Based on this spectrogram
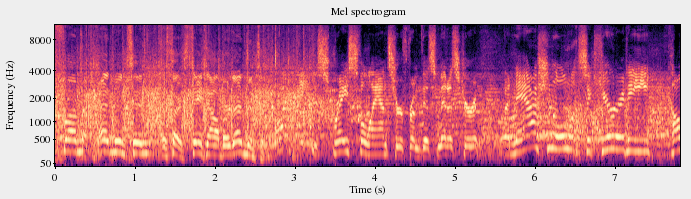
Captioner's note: some Applause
